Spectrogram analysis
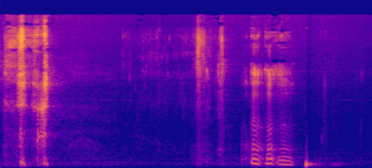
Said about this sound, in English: Let me take another sip of this beer.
